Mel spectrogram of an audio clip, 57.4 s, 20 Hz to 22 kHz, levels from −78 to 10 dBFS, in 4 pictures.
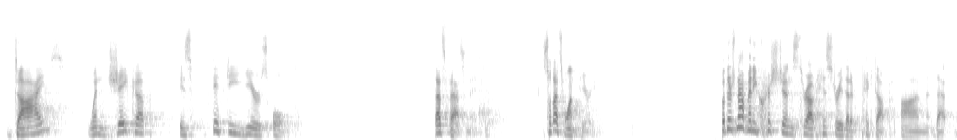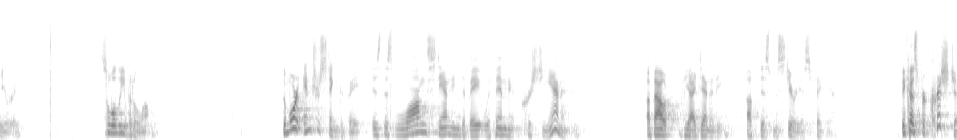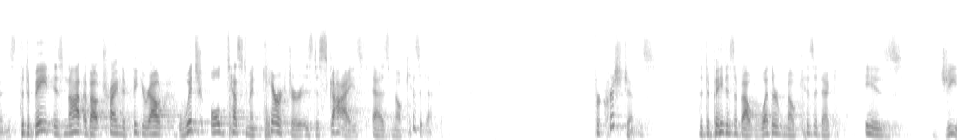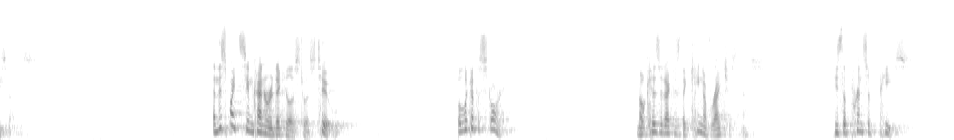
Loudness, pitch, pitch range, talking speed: -45 LUFS, 155 Hz, 135-185 Hz, 110 wpm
